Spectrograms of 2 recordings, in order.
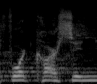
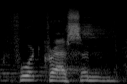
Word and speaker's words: Fort Carson: You don't like to mispronounce a word, like you come to a great place like this, and instead of calling it Fort Carson, you call it Fort Crasson.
